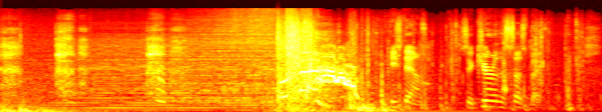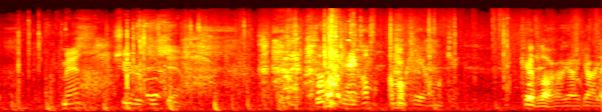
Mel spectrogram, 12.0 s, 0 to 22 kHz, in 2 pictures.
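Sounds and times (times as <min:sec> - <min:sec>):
tense score of low notes: 0:00.0 - 0:05.0.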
